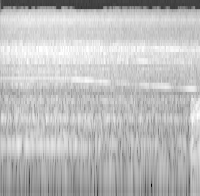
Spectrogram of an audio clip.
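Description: GMC Envoy's electric secondary air injection pump running, a steady whir with a faint whine that slowly falls in pitch.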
